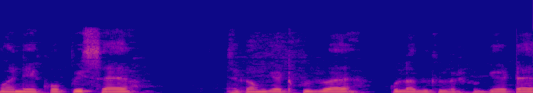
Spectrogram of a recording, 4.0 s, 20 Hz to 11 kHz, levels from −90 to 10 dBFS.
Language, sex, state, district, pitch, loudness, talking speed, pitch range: Rajasthani, male, Rajasthan, Churu, 130 Hz, -41 LUFS, 210 wpm, 125-135 Hz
